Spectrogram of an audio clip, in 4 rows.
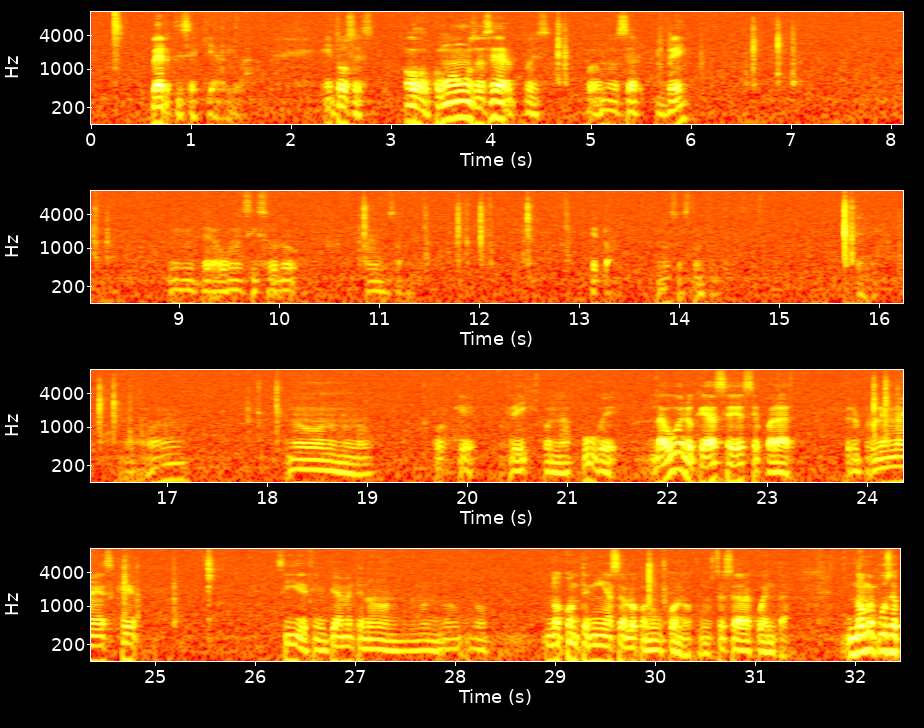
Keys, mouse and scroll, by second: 1.3 right click, 4.6 v, 5.6 Escape, 6.8 ctrl+r, 8.1 Escape, 10.4-10.7 scroll up 2, 10.9 shift+middle click, 11.7 shift+a, 12.5 shift+middle click, 14.6 right click, 15.6 l, 16.4 ctrl+r, 17.9 Escape, 19.0 middle click, 20.6 right click, 21.9-23.0 drag, 23.1 right click, 24.1 ctrl+z, 25.3 ctrl+scroll down 2, 25.6-26.7 drag, 27.6 scroll down 2, 29.9 a, 31.7 right click.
